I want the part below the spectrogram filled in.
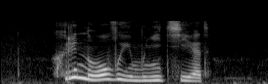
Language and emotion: Russian, angry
